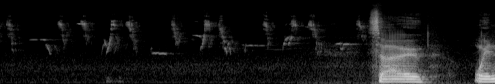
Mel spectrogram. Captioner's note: birds chirping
